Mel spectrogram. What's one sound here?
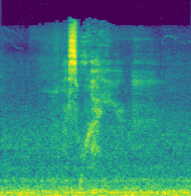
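A man speaks in a low, strained voice, close by.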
